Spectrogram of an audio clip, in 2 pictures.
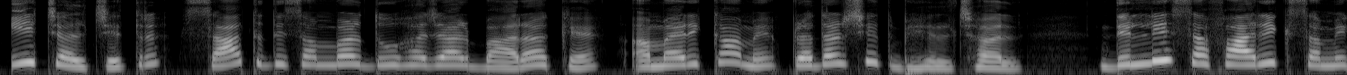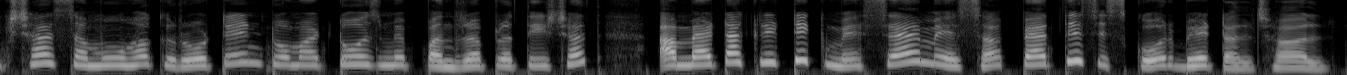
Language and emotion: Maithili, neutral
